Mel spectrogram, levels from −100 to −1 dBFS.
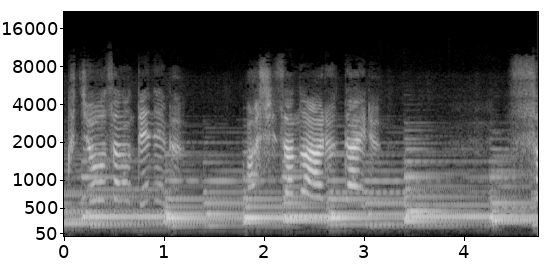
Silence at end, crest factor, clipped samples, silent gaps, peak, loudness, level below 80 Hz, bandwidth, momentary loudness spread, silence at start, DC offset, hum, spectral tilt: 0 s; 18 dB; under 0.1%; none; -6 dBFS; -24 LUFS; -82 dBFS; 9.6 kHz; 12 LU; 0 s; under 0.1%; none; -3.5 dB/octave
